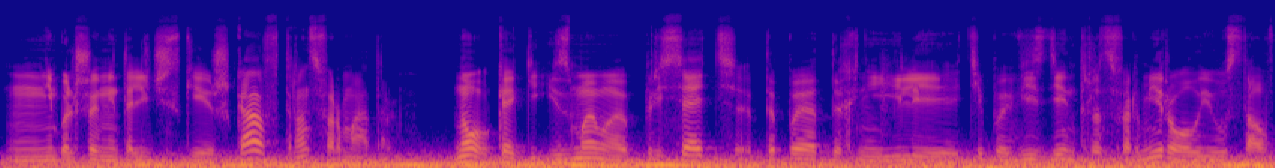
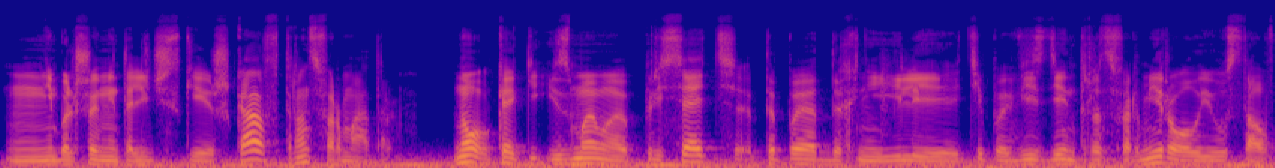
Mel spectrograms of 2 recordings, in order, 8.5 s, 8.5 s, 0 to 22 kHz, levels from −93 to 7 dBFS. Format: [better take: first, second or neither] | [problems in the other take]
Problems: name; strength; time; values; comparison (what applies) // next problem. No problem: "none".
second | low rumble; loud; throughout; 9 dB below the speech; faint in the second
